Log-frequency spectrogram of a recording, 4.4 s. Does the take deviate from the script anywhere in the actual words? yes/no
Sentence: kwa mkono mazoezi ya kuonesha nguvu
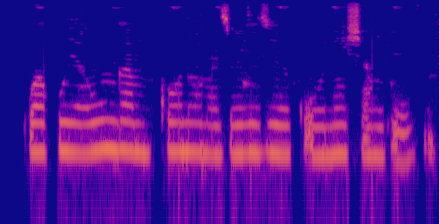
yes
